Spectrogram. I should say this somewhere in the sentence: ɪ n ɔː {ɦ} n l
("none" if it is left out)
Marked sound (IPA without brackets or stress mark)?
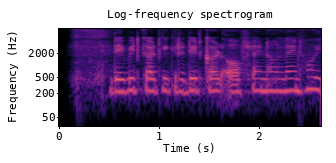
none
